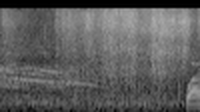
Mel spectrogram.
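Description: Plastic bag crinkling as it is bunched up by hand over an oiled wooden cutting board, getting louder from about half a second in. A short falling squeaky whine comes in the first second.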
